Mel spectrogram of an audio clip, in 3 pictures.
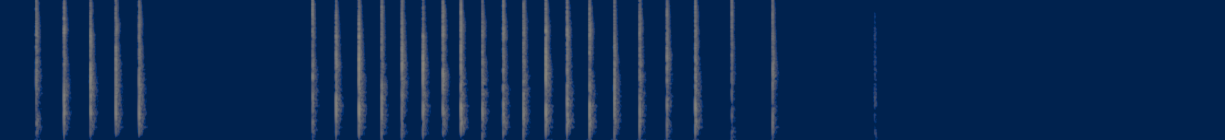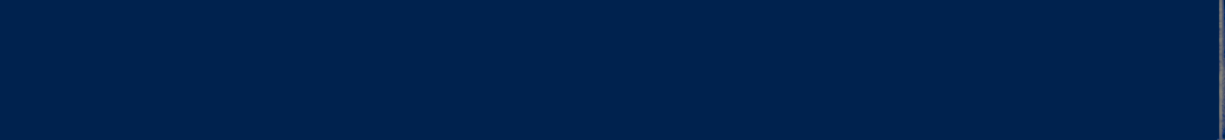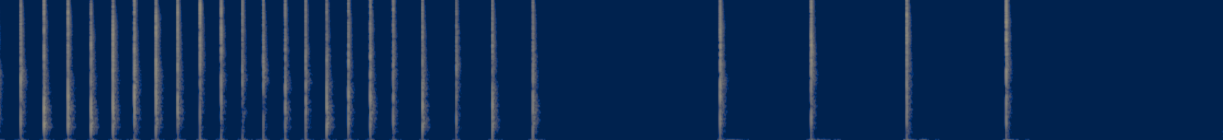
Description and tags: Clapping done by a single person, with the intention of merging all the pieces together and having a full applause.
Recording by Víctor González
applause, clap, clapping, hands, indoors, single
